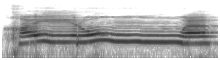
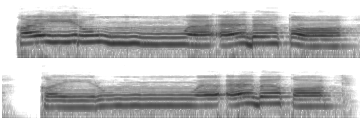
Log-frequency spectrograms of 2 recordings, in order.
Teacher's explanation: Masih berbaki sedikit di rongga hidung bacaan dengung tersebut.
